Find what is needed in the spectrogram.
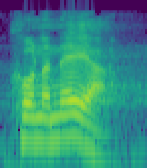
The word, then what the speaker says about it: koinonia: And it revolves around a word that I'm going to spell for you, and it's simply this, K-O-I-O-N-I-A. I'm going to dare to pronounce it koinonia.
